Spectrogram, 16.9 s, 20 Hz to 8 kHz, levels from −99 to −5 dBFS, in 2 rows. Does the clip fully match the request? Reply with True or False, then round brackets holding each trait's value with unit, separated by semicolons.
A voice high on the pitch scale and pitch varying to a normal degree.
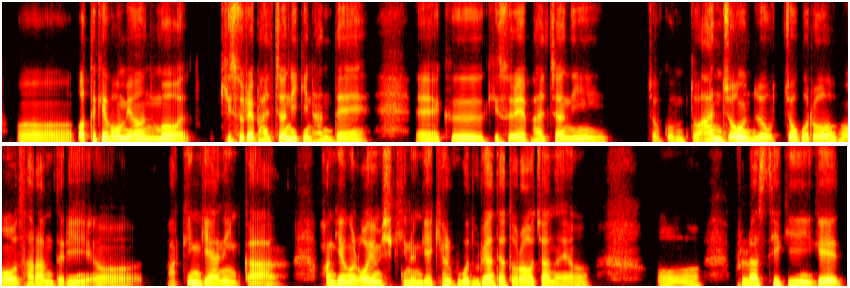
False (130 Hz; 4.5 semitones)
